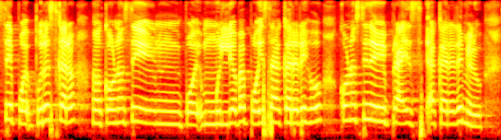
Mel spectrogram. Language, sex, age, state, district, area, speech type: Odia, female, 18-30, Odisha, Balasore, rural, spontaneous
